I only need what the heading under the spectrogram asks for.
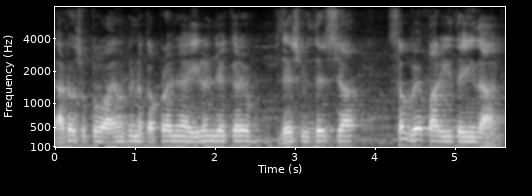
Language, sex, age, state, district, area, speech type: Sindhi, male, 60+, Gujarat, Surat, urban, spontaneous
